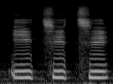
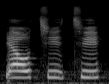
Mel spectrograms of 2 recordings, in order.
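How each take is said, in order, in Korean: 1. 첫 번째 숫자는 yi로 발음합니다. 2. 첫 번째 숫자는 yao로 발음합니다. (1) "힘들죠? 힘들다라는 거예요. 헷갈린다라는 거죠" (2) "괜찮죠? 입도 편해요"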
